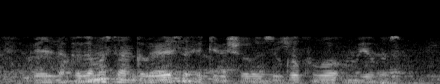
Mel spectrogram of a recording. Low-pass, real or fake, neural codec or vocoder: 3.6 kHz; real; none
